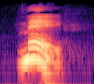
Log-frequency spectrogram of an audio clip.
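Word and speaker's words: me (μή): It's an absolute negative form of another Greek word in bold, which is pronounced me, which means no or not.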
